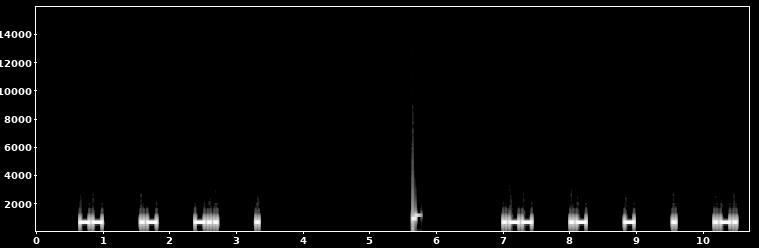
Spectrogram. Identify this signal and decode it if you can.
Morse code, heard as a keyed tone, about 25 wpm, spaced as for 12 wpm, 700 Hz. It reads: MADE WATER
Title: 4x Character Spacing - Top 200 Words - 25wpm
